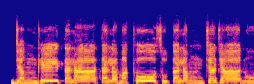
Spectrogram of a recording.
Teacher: తలాల మతో అన్నప్పుడు మహాప్రాణాక్షరంగా తో అనాలి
